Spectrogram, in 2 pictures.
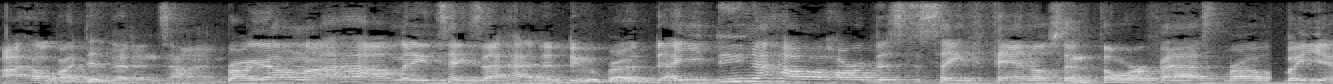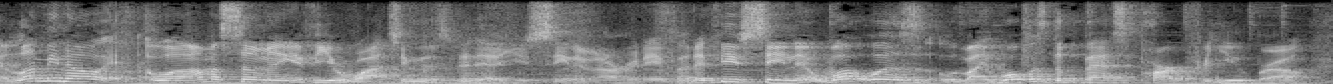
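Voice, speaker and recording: An American man in his twenties giving an excitable, slangy, casual movie review to camera as a YouTuber. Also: sits high, a little fast, hardly any pauses, reverberant, soft background music. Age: 20s. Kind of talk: animated casual vlog review. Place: small home room, indoors.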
